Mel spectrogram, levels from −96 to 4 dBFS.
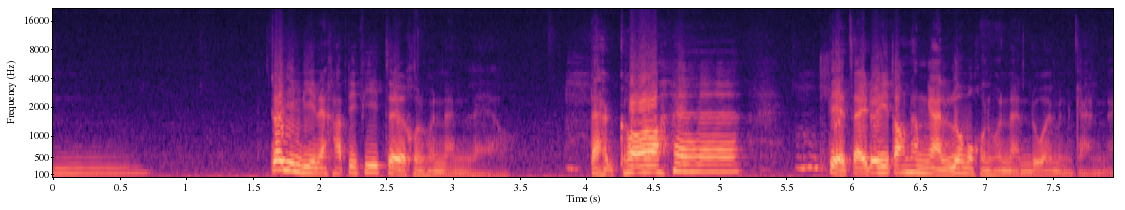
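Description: A stage in the chain is being driven past what it can pass, so the speech peaks are sliced flat in four bursts of hard clipping: 1.66 to 2.02 s with about 8 dB of overdrive, 2.40 to 2.60 s at about 3 dB, 4.06 to 4.74 s at about 9 dB, and 5.84 to 6.78 s at about 6 dB. The flattened tops spray harmonics high up the spectrum, heard as crackle at 2.40 s and a harsh fuzz over the heavier stretches.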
